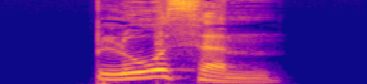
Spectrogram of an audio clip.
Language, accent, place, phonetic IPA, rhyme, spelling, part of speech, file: German, Germany, Berlin, [ˈbloːsm̩], -oːsm̩, bloßem, adjective, De-bloßem.ogg
- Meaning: strong dative masculine/neuter singular of bloß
